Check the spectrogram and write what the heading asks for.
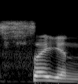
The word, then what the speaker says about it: Saiyan: whatever he's like yeah we call him Saiyans it's just sayin and I was looking at the I in there going that doesn't look like saying to me but I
